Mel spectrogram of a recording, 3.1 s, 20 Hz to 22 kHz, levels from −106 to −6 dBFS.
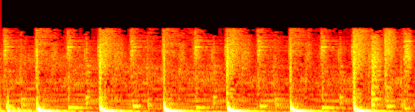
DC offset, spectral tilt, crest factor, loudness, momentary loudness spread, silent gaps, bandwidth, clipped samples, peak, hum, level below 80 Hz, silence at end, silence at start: under 0.1%; -5.5 dB/octave; 12 dB; -17 LUFS; 3 LU; none; 8 kHz; under 0.1%; -2 dBFS; none; -16 dBFS; 0 s; 0 s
